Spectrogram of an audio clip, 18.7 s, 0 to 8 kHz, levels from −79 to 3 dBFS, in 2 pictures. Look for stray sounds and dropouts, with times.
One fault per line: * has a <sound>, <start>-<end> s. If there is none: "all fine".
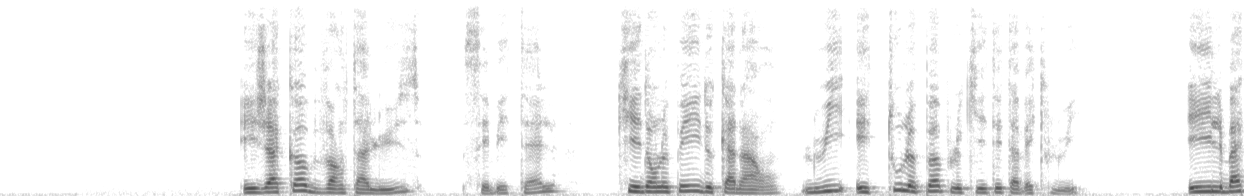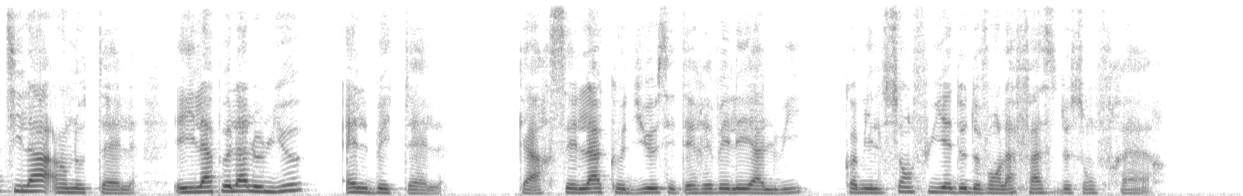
all fine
